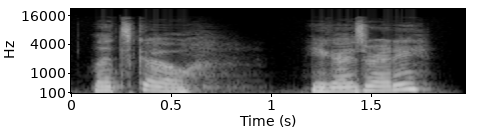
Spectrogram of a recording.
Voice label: ask ready, survivor voice teen girl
